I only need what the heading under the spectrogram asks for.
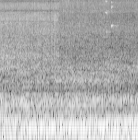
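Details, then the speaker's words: Cadillac CTS-V drift car, after the exhaust was fixed so it exits at the back, heard from inside the cabin: a deep, even rumble with no popping or ticking, far quieter inside; a leak or two may remain underneath. Normal exhaust note. "Oh wow, it's so much quieter in here. That's so quiet."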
